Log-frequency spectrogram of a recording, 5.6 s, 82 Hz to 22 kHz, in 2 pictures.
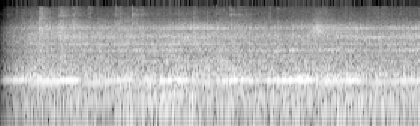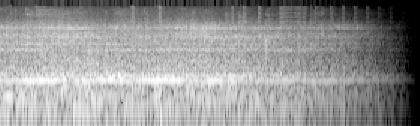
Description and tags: Sound produced when deploying a projector screen
This sound was recorded at the Campus of Poblenou of the Pompeu Fabra University, in the area of Tallers in the Classroom number 54.030. It was recorded between 14:00-14:20 with a Zoom H2 recorder. The sound consist in a noisy tonal signal of the screen mechanism being deployed. Due tp a failure in the recording, some electromagnetic interference were captured.
campus-upf, classroom, deploying, projector, screen, UPF-CS12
